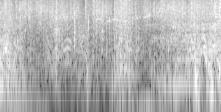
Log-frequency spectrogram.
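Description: A wild horse whinnies in the Red Dead Redemption video game, brief neighing bursts mixed with hoof clip-clops and background game ambience, moderately loud and close.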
